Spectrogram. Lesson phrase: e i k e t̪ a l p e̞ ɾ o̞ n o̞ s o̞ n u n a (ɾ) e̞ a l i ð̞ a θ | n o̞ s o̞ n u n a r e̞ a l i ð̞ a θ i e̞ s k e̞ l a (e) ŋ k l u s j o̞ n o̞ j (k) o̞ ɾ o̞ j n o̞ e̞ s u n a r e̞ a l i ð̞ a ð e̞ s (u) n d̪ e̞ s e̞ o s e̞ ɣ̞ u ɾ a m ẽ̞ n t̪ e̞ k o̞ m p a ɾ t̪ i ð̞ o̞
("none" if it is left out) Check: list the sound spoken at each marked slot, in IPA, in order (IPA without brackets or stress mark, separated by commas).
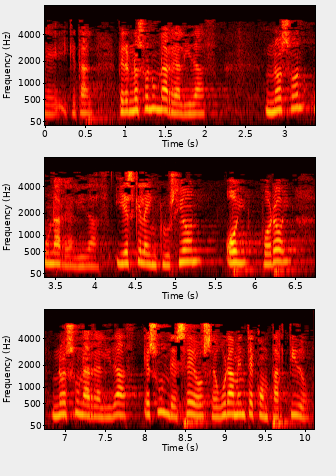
r, i, p, u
